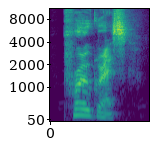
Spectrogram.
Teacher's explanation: 2 syllables, the stress is on the first, so it's progress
